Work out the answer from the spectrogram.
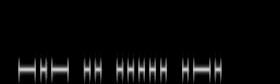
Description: Morse code, heard as a keyed tone, about 22 wpm, 700 Hz. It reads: KI5R
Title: USA Callsign DE Callsign - 4 Characters - 22wpm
